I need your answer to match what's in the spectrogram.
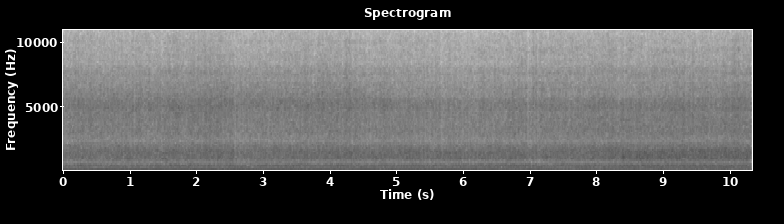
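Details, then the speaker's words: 1966 Mustang cruising: a steady low hum under road noise, differential getting louder as it warms up; differential whine. "okay just be a nice casual driver as I go by you can really hear the differential getting louder and louder as warmer it"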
